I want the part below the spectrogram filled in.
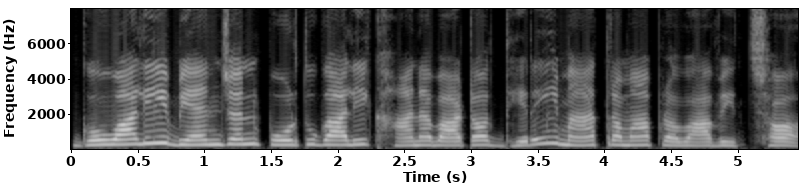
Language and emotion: Nepali, neutral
